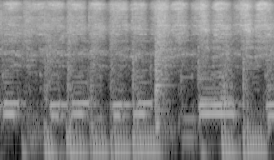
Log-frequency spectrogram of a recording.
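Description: A steel plane blade is rubbed back and forth flat on a wet waterstone, flattening its back, heard as repeated gritty rubbing strokes. Background music with held notes and a bass line plays under it.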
